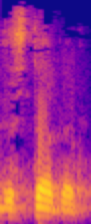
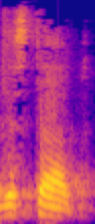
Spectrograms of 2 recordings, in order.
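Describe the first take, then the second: First: The ending is a separate extra syllable. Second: The ending is not a separate syllable. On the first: This is the reading the poem's accent mark requires. "como tiene un acento, sabemos que se pronuncia disturbed" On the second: This is the modern reading. "en inglés moderno se le disturbed"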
